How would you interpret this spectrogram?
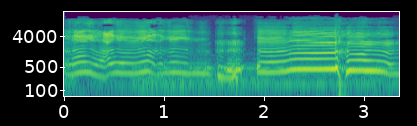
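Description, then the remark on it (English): An old woman's anguished scream from inside a cabin with a flickering light and its door off: a loud, sustained, wavering wail with a brief catch partway through, then rising again into a strained, drawn-out cry. Nobody talks. “And inside you hear a terrible scream, an anguish scream, but a very, like, elderly scream, like the scream of an old woman.”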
